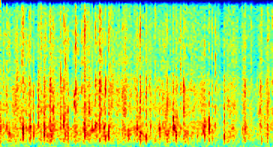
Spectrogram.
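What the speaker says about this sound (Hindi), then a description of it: "तो ऐसे महान जननायकों को जोरदार ताली के साथ में स्वागत होना चाहिए।" A crowd at an outdoor public gathering in a village applauds to welcome leaders, with dense, loud clapping that holds steady throughout.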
